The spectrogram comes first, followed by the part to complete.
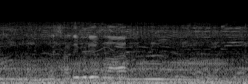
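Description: Faint background voices of people over a steady low rumble.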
